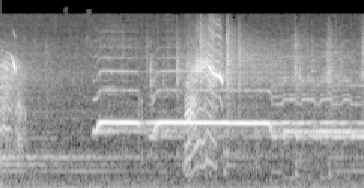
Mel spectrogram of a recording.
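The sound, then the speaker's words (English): An otter in the kelp gives a thin, high, whistle-like wheeze: a steady piping tone held for about a second, broken midway by a brief raspy, breathy burst. No one speaks. “Now he's wheezing. Whoa. Otter emphysema.”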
